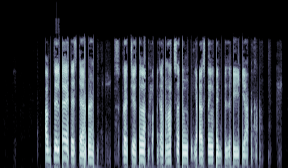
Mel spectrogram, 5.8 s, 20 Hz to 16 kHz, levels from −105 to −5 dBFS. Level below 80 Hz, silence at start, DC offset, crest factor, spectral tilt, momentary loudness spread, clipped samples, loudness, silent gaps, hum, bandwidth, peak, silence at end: -50 dBFS; 0.9 s; under 0.1%; 20 dB; -3.5 dB/octave; 9 LU; under 0.1%; -18 LUFS; 2.21-2.27 s; none; 7.8 kHz; 0 dBFS; 0.85 s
